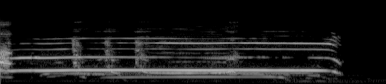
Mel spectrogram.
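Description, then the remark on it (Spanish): Several wolves howl together in long, sustained, overlapping tones that hold steady for a few seconds, loud, then cut off abruptly into silence. “Lobos, que se escuchen los lobos, chinga.”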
